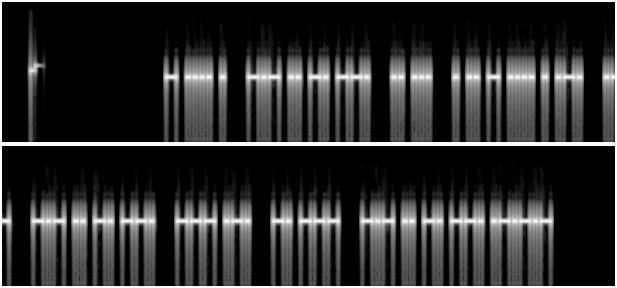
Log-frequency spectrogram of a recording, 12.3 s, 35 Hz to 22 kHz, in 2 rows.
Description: Morse code, heard as a keyed tone, about 34 wpm, 700 Hz. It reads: THE KING IS EITHER A KING OR NO KING.
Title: Sentences from Top 600 Words 35wpm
